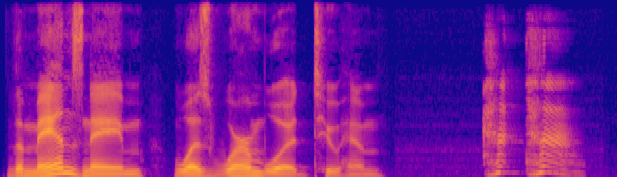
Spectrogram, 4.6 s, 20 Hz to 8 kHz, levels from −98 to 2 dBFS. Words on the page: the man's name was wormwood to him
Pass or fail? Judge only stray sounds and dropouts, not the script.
fail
